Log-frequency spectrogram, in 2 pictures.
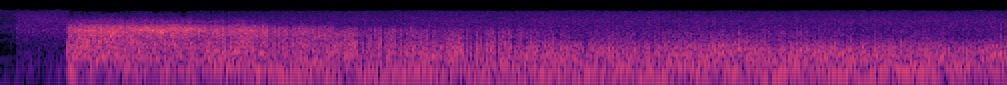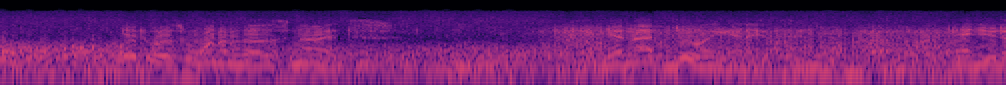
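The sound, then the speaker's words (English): A sudden crack opens into a loud, deep, continuous rumble of thunder from a night thunderstorm over a city. It rolls on for about ten seconds, with faint voice-like tones rising over it partway through. “This night, with the city trembling under a thunderstorm, the trouble was murder.”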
